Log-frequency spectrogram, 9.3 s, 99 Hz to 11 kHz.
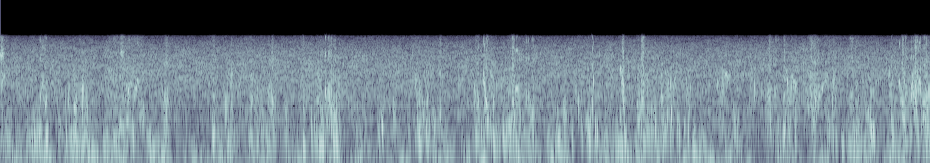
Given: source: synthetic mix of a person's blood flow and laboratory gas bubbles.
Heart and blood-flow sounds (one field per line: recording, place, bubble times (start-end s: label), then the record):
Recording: Doppler ultrasound of blood flow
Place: precordium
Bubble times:
0.00-0.09 s: bubbles
0.28-0.52 s: bubbles
0.56-0.94 s: bubbles
1.05-1.46 s: bubbles
1.61-1.72 s: bubbles
2.08-2.17 s: bubbles
2.21-2.38 s: bubbles
2.46-2.79 s: bubbles
2.83-2.88 s: bubbles
3.03-3.61 s: bubbles
3.76-3.86 s: bubbles
3.91-3.99 s: bubbles
4.04-4.44 s: bubbles
4.71-5.37 s: bubbles
5.54-6.07 s: bubbles
6.16-6.30 s: bubbles
6.36-6.95 s: bubbles
7.15-7.40 s: bubbles
7.52-7.59 s: bubbles
7.65-8.00 s: bubbles
8.04-8.79 s: bubbles
8.87-9.31 s: bubbles
From the record:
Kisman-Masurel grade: 343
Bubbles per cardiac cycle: rolling drumbeat, 9 or more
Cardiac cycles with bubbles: 100%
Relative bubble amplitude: loud (0.450 to 0.775)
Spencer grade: 3 (all of the cardiac periods contain showers or single bubble signals, but not dominating or overriding the cardiac motion signals)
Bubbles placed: anywhere in the cardiac cycle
